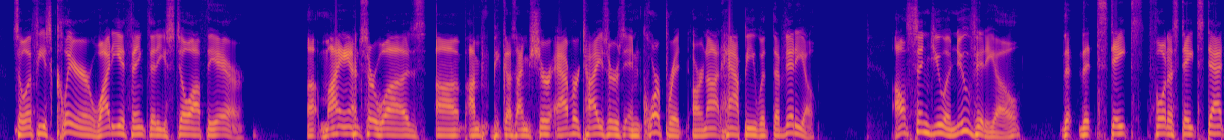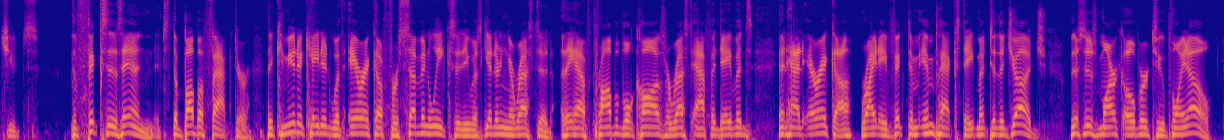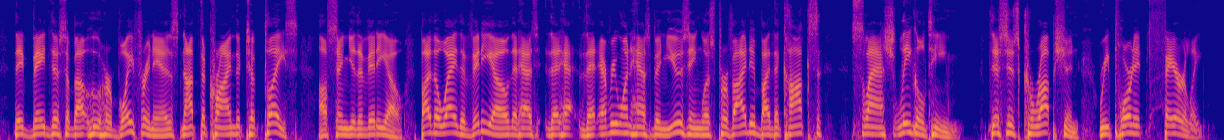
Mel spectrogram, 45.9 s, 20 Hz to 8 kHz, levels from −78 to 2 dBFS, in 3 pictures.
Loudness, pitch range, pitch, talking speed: -23 LUFS, 130-160 Hz, 145 Hz, 175 wpm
